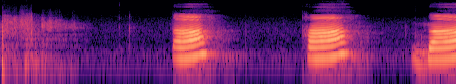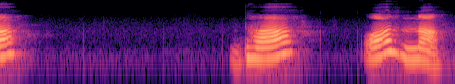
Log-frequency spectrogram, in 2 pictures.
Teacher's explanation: जिसका उच्चारण ऊपर के दांतों पर जीभ लगाने से होता है उसे दंत कहते हैं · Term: दंत व्यंजन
